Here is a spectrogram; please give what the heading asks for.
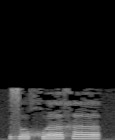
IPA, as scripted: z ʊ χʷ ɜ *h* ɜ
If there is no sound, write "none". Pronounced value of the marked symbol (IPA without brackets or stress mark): x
